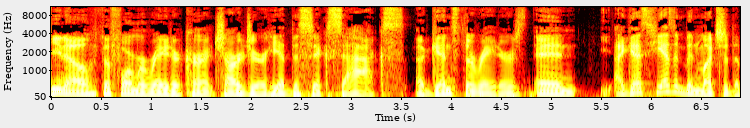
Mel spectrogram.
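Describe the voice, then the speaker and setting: In a very clean recording with a silent background, an ordinary speaking voice moves at a moderate pace with ordinary pitch variation. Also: man. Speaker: sports betting podcast co-host. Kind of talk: casual chat.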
